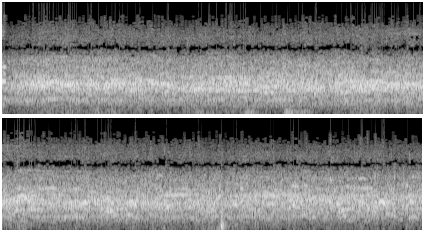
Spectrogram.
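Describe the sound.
A church audience shouts and cheers during a lively service, many voices merging into a loud, continuous roar that stays level for the whole stretch, with a few brief sharp accents near the end.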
